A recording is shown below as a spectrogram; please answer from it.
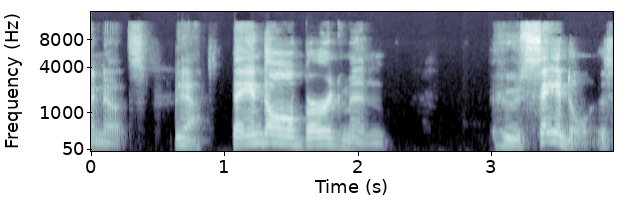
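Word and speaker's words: Sandahl: Sandal Bergman, who Sandal is how you say her name.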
